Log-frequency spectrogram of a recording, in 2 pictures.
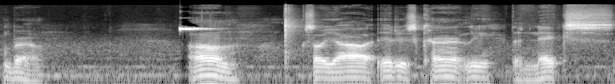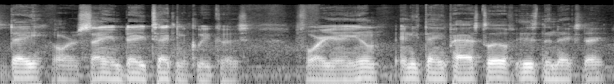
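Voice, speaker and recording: Young male vlogger, just woke up, low groggy voice, loose slangy rambling, faint room hiss. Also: little pitch movement, takes it slowly. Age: young adult. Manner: slangy, rambling, lots of fillers. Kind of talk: casual vlog talking to camera. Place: bedroom at home, indoors.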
